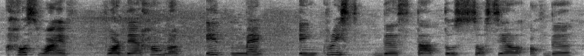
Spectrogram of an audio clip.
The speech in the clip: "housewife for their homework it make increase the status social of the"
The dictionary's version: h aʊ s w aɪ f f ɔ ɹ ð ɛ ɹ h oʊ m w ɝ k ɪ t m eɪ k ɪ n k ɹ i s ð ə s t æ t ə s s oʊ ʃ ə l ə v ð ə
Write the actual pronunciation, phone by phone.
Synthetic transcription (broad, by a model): h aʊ s w aɪ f f ɔ ɹ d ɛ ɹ h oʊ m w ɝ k ɪ t m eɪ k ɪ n k ɹ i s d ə s t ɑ t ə s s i ə l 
